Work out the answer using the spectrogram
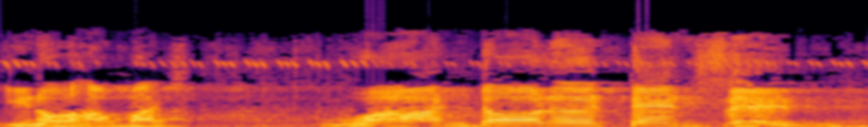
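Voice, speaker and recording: A man with a high pitch speaks with lively intonation over noticeable background noise. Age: 60s. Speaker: political speaker. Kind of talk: public speech.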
